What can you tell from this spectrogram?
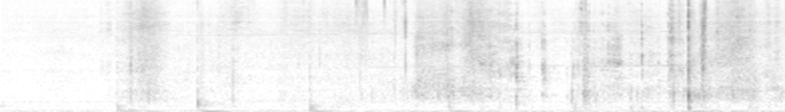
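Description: Faint rustling and a few light knocks of a small cardboard box being picked up and handled on a desk.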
